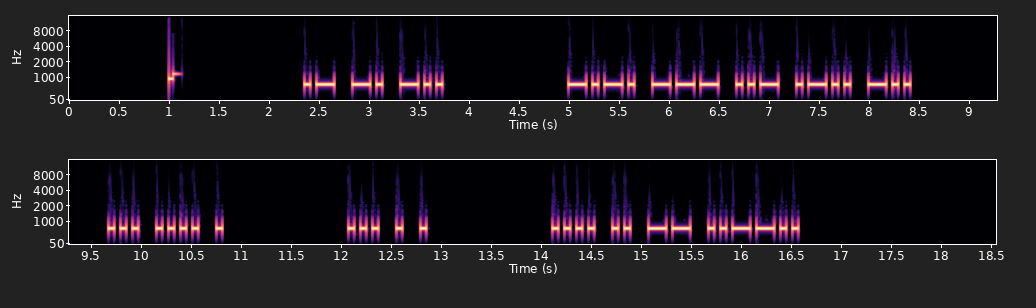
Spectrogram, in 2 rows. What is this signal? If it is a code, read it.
Morse code, heard as a keyed tone, about 21 wpm, 700 Hz. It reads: AND COULD SHE SEE HIM?
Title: 3x Word-Spacing - Sentences from Top 100 Words - 20wpm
